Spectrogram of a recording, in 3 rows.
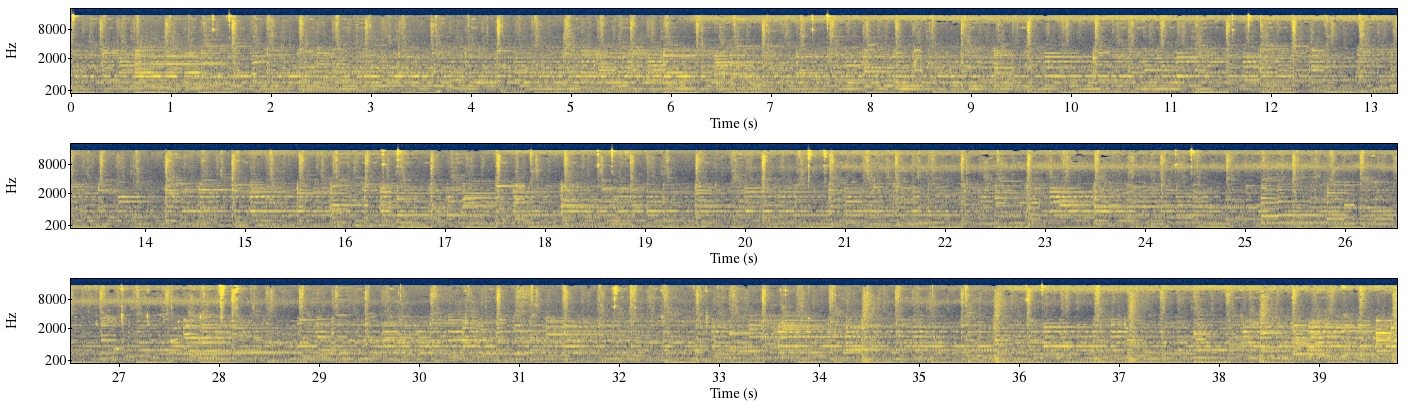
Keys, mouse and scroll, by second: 21.3 typing, 25.3 Left, 25.3 Delete, 26.1-28.3 typing, 29.4-34.3 typing, 38.2-38.6 typing.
